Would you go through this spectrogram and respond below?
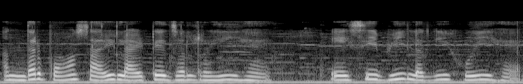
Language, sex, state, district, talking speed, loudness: Hindi, male, Chhattisgarh, Raipur, 135 wpm, -15 LUFS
